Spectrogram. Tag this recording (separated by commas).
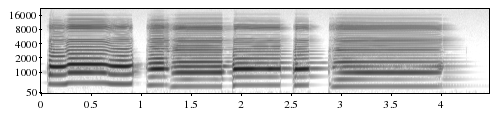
Musical instrument, Music, Harmonica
